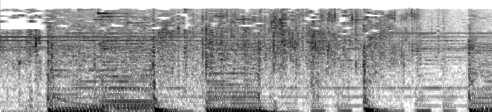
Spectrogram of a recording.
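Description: Background music with a steady, rhythmic beat and repeating bass notes.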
